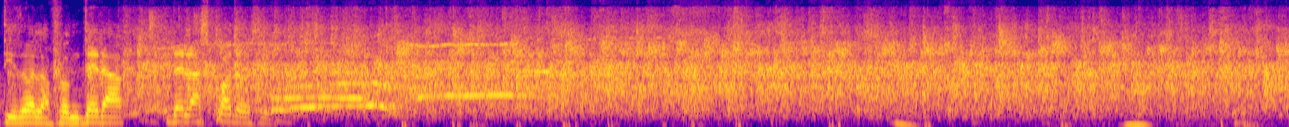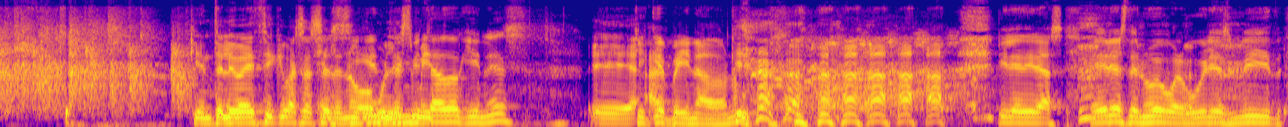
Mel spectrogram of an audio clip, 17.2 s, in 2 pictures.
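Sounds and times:
speech: 0.0s - 2.2s, 9.9s - 17.1s
crowd audience ovation: 0.6s - 10.1s
laughter: 13.4s - 17.1s.

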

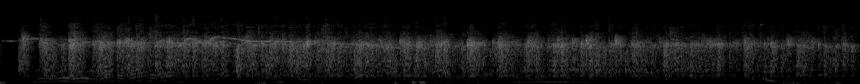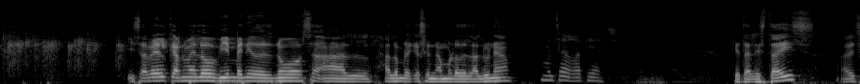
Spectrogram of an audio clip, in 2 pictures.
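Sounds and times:
audience applause: 0.0s - 10.4s
speech: 9.9s - 14.9s, 15.9s - 17.1s.

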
